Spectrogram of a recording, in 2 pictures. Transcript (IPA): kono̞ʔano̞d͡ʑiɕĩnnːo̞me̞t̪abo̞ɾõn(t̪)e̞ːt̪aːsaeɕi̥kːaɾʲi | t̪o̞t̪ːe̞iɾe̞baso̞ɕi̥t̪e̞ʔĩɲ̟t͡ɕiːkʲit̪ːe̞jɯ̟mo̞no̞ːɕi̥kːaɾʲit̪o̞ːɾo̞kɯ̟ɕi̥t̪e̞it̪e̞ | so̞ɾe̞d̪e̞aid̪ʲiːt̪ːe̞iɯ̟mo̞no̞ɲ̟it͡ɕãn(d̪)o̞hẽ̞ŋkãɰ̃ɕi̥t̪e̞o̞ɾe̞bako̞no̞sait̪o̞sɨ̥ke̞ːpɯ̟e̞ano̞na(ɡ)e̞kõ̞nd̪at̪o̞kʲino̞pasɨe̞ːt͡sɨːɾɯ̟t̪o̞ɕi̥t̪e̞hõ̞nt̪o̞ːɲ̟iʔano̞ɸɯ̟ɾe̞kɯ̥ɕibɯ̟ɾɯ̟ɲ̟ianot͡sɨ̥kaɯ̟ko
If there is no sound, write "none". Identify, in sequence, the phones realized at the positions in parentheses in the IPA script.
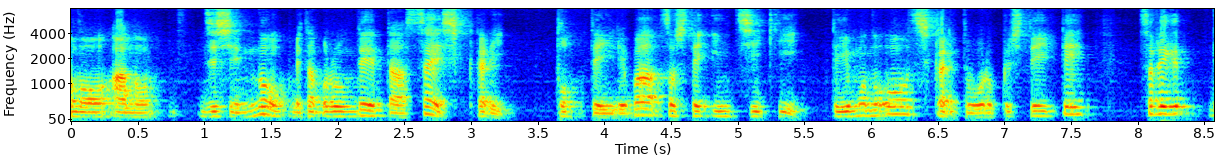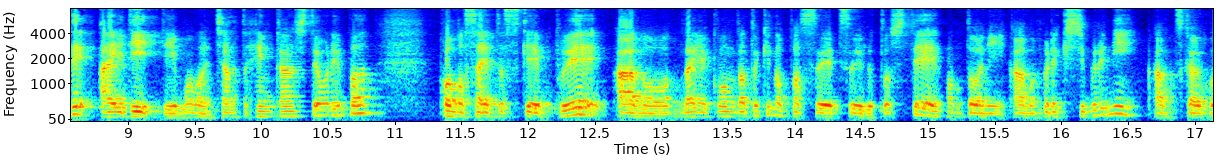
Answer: d̪, t̪, ɡ

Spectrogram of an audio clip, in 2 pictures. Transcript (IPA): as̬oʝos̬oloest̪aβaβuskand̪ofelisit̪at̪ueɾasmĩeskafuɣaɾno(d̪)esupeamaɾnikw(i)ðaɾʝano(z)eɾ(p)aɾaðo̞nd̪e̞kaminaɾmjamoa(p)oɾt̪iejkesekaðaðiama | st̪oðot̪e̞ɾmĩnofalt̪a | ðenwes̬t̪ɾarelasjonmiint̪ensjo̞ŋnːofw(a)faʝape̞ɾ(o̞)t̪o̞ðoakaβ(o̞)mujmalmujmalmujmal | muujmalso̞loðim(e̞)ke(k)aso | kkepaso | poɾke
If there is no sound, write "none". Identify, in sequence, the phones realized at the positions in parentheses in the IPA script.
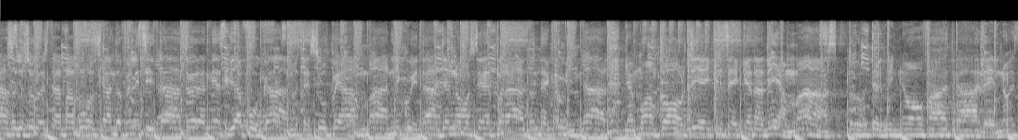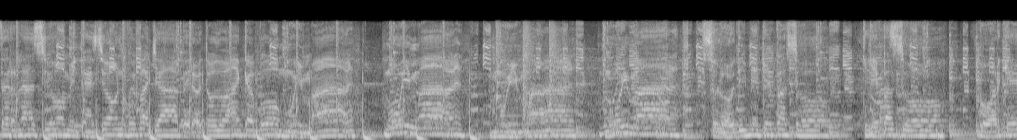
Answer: t̪, i, s, p, p, e, o̞, o̞, e̞, p

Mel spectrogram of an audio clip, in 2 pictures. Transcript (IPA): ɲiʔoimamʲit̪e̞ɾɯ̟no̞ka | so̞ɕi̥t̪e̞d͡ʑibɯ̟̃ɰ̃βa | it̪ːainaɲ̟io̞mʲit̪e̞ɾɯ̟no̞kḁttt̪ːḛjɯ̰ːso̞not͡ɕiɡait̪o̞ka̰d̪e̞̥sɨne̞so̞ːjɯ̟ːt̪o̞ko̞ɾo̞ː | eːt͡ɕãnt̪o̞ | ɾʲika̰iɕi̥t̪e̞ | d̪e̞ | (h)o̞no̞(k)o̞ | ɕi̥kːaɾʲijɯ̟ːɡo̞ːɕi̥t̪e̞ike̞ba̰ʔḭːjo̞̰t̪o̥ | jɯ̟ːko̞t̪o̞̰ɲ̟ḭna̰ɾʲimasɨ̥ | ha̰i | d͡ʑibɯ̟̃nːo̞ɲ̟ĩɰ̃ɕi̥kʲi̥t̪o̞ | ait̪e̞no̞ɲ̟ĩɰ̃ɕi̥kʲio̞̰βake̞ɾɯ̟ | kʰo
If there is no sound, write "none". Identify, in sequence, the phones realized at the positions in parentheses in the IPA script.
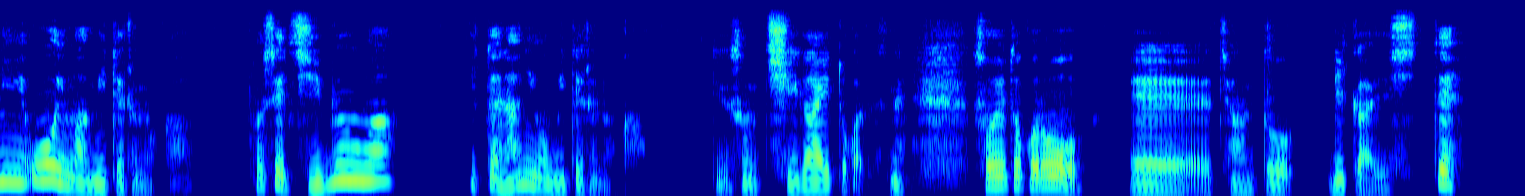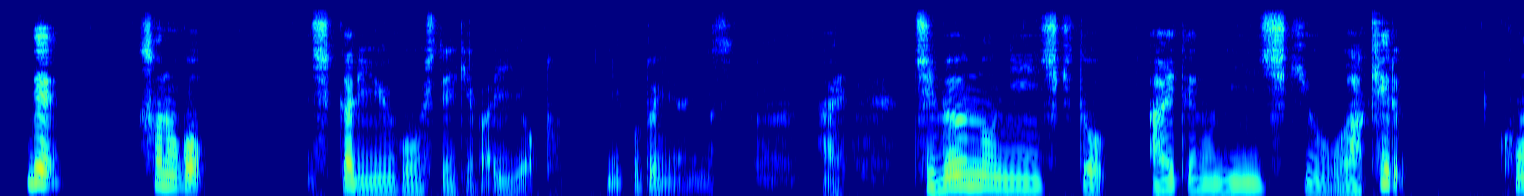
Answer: s, ɡ

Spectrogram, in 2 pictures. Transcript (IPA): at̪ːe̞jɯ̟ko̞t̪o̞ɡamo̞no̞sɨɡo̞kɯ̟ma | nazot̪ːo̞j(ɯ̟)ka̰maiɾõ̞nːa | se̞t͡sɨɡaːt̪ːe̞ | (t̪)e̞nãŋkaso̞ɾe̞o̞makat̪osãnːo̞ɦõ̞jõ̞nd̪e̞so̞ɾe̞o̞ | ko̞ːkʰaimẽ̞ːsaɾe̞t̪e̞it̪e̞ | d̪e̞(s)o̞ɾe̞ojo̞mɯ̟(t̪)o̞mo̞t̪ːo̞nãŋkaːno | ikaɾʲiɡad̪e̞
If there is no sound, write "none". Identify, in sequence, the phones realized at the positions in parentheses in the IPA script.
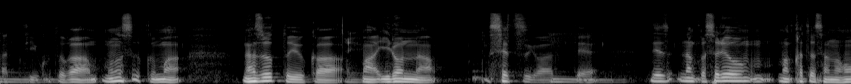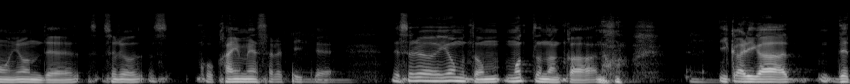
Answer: ɯ̟ː, d̪, s, t̪

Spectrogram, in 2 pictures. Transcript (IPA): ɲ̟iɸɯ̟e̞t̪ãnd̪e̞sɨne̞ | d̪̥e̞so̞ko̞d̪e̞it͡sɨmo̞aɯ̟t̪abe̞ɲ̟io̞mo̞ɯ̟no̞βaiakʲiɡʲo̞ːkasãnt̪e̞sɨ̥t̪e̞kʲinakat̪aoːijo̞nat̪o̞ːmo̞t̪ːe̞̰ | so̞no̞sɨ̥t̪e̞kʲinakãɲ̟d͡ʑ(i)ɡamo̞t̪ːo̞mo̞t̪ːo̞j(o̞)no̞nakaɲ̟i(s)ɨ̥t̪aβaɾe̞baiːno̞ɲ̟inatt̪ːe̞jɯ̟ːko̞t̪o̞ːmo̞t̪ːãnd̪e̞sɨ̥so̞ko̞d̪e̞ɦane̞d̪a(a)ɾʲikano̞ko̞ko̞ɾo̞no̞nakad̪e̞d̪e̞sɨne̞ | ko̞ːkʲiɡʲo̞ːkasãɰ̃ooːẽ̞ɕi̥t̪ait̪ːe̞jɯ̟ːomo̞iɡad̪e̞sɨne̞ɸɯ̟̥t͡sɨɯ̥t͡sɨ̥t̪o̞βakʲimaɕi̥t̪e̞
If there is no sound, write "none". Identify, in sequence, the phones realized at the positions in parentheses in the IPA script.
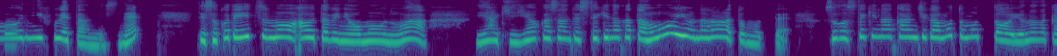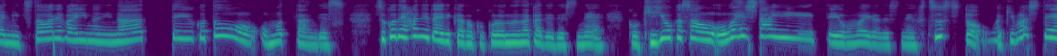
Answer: i, o̞, t͡s, i

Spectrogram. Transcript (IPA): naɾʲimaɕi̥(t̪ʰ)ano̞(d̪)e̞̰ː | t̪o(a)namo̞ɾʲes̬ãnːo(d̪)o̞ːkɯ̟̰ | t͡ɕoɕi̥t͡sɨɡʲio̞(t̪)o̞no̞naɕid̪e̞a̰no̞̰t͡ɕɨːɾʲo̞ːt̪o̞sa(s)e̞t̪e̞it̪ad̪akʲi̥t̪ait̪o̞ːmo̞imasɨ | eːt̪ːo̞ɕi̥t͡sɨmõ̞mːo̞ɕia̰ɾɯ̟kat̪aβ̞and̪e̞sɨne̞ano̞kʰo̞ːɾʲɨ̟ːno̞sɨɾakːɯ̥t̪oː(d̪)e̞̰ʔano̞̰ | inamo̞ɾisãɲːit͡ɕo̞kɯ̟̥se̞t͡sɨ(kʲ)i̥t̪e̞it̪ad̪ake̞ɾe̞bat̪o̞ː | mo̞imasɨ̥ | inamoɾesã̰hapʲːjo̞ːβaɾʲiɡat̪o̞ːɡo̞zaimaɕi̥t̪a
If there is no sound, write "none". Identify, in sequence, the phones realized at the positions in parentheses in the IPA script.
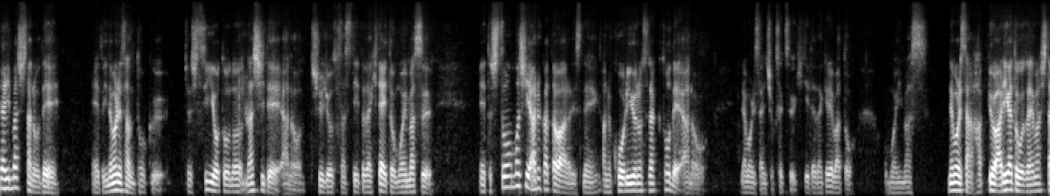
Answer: t̪, d̪, i, t̪, t̪, s, d̪, kʲ

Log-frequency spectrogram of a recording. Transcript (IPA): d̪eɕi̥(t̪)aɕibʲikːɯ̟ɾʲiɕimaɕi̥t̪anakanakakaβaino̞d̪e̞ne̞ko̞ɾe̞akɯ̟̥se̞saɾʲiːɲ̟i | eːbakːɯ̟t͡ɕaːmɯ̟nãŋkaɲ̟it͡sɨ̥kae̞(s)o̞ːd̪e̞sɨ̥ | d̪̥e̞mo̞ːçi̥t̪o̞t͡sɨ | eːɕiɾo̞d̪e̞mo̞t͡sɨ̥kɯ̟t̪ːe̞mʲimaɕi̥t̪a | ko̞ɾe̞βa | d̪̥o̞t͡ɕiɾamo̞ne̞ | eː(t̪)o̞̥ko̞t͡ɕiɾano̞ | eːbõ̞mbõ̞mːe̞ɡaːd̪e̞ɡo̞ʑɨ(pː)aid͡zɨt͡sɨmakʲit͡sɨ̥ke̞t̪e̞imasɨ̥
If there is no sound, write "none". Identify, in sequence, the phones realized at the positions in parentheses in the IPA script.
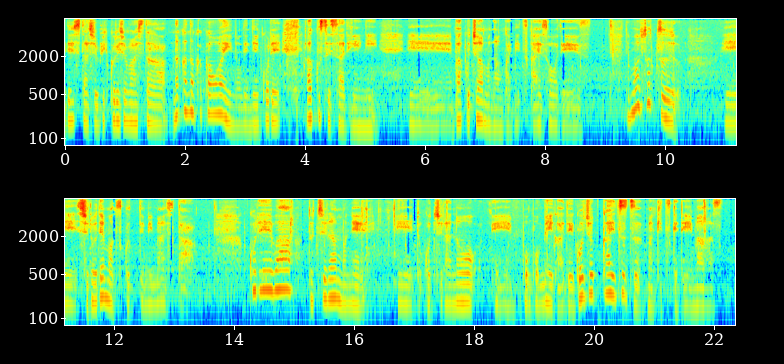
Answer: t̪, s, t̪, kː

